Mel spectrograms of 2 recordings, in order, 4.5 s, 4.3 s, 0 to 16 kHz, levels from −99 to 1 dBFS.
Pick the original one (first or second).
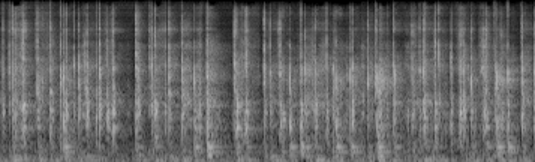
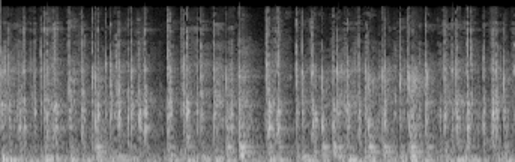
second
